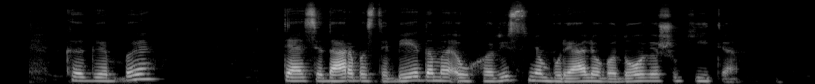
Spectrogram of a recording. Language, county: Lithuanian, Vilnius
